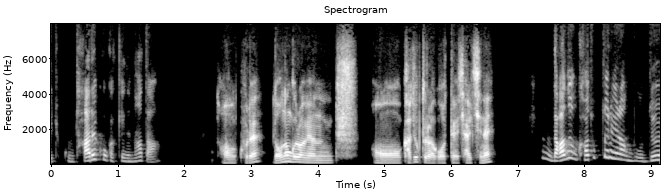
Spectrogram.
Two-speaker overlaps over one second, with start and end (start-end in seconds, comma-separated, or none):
none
